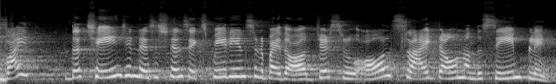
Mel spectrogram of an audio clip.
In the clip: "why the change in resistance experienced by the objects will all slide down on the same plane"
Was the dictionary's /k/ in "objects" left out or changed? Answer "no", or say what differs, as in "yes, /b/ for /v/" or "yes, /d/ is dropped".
yes, /k/ is dropped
